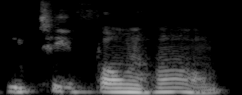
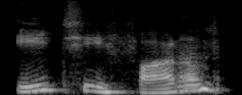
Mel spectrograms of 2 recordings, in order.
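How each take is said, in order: First: The last two words are said as separate words. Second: The last two words blur into one word. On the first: The speaker calls it right. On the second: The speaker calls it wrong.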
